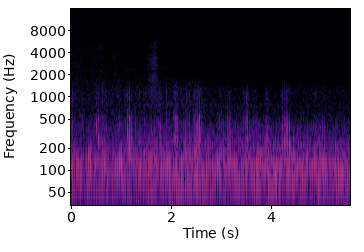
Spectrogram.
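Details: Comforting domestic cat purring, presented as lofi ASMR; a steady low rumbling purr with soft rhythmic pulses about twice a second, very quiet throughout.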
